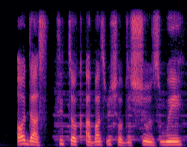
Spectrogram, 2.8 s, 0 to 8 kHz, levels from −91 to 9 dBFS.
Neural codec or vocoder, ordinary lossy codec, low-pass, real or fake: none; none; 7.2 kHz; real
